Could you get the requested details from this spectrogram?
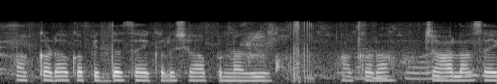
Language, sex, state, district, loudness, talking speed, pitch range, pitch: Telugu, female, Andhra Pradesh, Annamaya, -17 LUFS, 110 wpm, 180-195 Hz, 185 Hz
